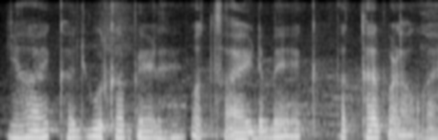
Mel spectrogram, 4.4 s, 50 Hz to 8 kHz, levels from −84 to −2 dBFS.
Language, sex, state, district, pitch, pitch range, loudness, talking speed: Hindi, male, Bihar, Araria, 135 Hz, 125-140 Hz, -19 LUFS, 205 wpm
